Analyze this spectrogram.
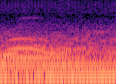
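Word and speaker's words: Brougher: James Whitcomb Brower. Brower, huh? It rhymes with B-R-O-W-E-R. Why do you have that G-H in there?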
